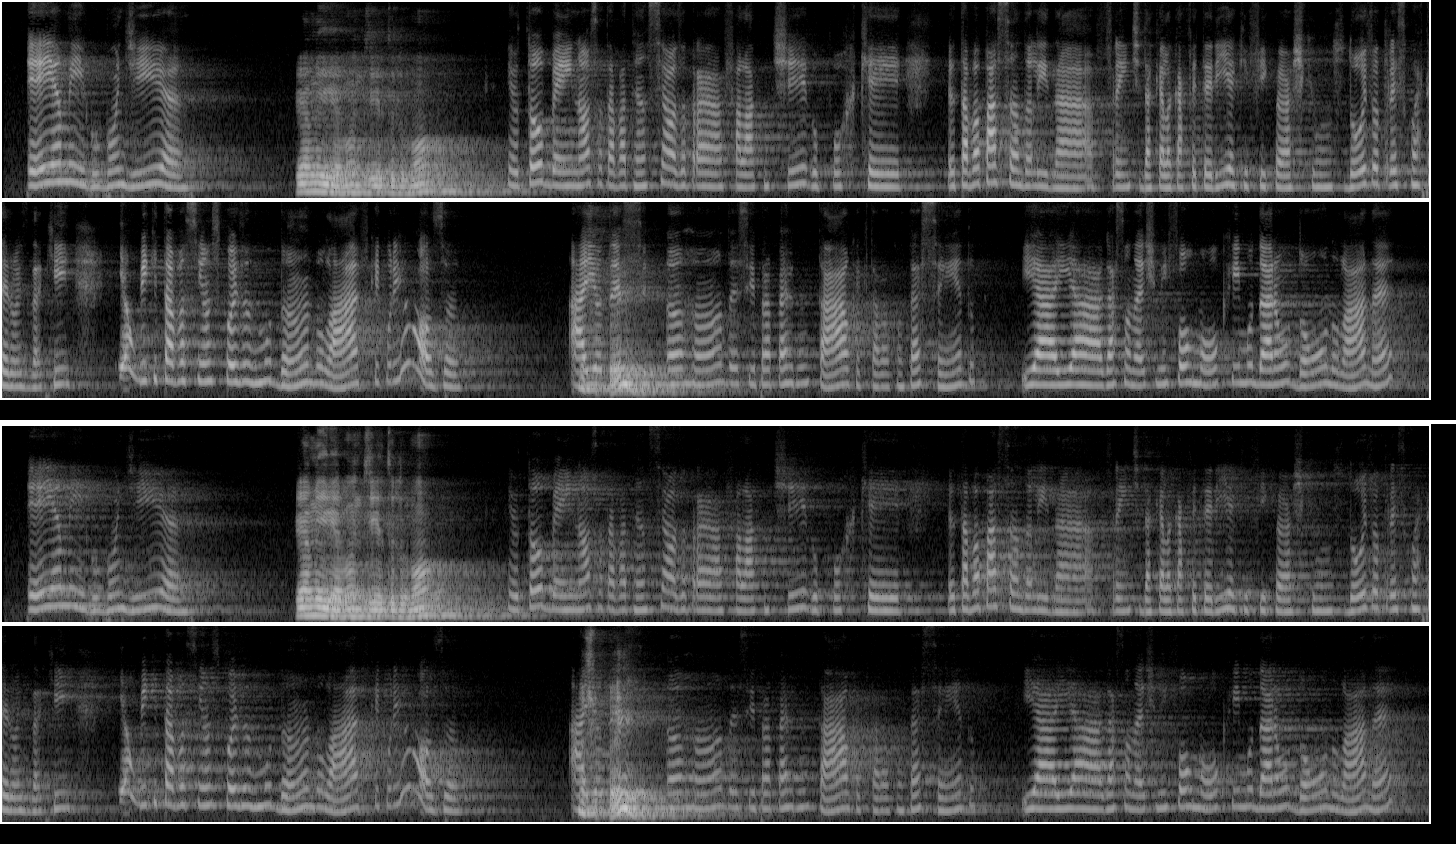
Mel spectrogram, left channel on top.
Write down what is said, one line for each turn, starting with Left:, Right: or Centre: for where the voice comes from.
Left: Ei, amigo, bom dia.
Right: E amiga, bom dia, tudo bom?
Left: Eu tô bem. Nossa, eu tava até ansiosa para falar contigo, porque eu tava passando ali na frente daquela cafeteria que fica, acho que uns dois ou três quarteirões daqui, e eu vi que tava assim as coisas mudando lá, fiquei curiosa. Aí
Right: Não ficou
Left: eu desci,
Right: aí?
Left: aham, desci para perguntar o que é que tava acontecendo. E aí a garçonete me informou que mudaram o dono lá, né?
